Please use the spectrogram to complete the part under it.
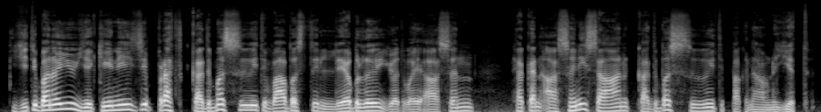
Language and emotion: Kashmiri, neutral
